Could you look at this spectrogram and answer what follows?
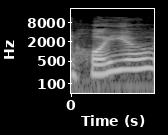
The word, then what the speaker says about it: Hoio: I think it's called Hoyo. It's spelled H-O-I-O. Is that how you pronounce it? – It's very good. Brava. Yes.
